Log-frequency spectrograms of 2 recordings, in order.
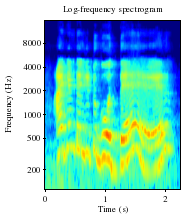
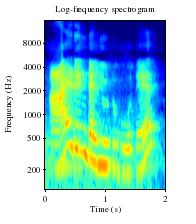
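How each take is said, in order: First: The word "there" carries the main stress. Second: The word "I" carries the main stress. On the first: You were told to go somewhere else. "I might have told you to go somewhere else" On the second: Someone else might have told you. "means somebody else might have"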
